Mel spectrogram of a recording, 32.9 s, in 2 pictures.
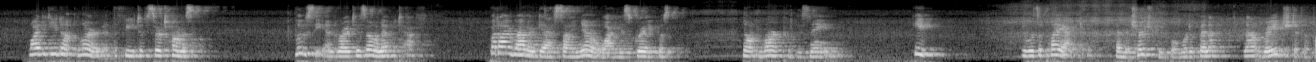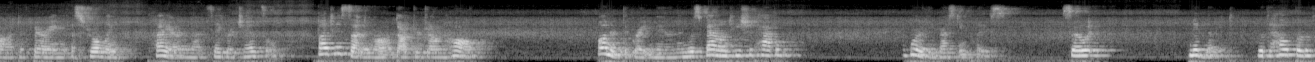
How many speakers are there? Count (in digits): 1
